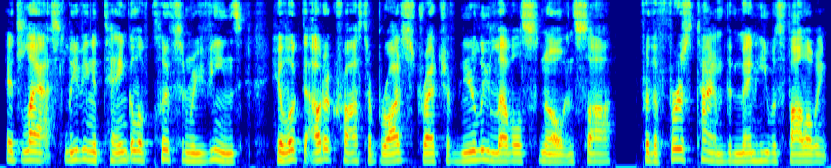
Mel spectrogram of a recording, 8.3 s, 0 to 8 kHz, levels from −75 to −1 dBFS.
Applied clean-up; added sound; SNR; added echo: none; none; none; none.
